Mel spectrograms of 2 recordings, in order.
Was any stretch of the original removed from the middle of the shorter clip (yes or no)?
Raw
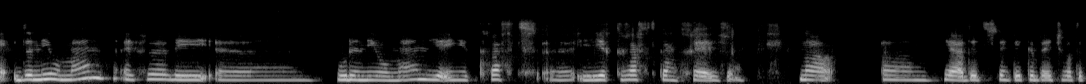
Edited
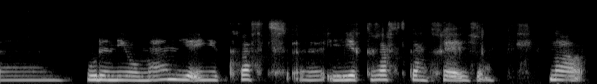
no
